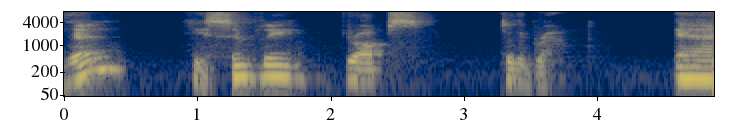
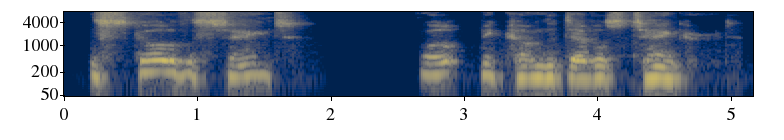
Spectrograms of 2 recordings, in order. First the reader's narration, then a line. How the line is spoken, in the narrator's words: He groans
